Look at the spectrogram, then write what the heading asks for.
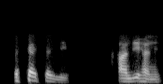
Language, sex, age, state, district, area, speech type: Punjabi, male, 30-45, Punjab, Mansa, rural, conversation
